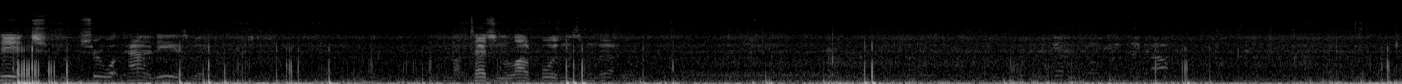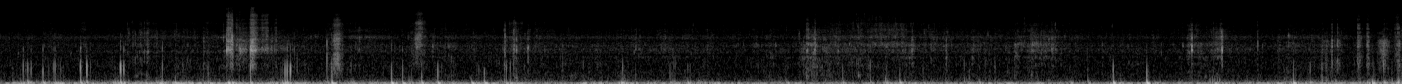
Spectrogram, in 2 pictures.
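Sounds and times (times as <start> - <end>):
water lapping against seawall: 0.0 - 28.0
water splashes: 0.0 - 28.0
wind rumbling on microphone: 0.0 - 28.0.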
